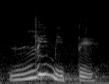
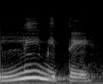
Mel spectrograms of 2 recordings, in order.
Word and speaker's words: límite: é periferia perifa periféria no português eu tenho limite no espanhol eu tenho limite e límite no português eu tenho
